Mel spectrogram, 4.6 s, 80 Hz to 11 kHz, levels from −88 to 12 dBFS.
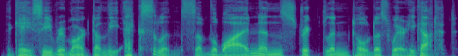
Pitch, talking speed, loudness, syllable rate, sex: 90 Hz, 235 wpm, -20 LUFS, 5.7 syllables/s, male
